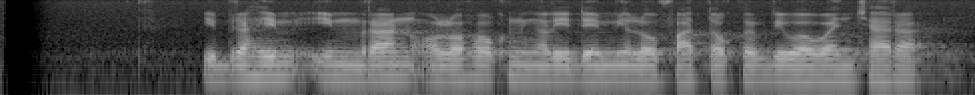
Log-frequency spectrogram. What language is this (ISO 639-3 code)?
sun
